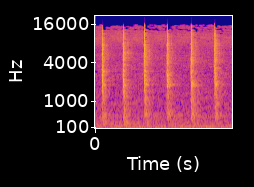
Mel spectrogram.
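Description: Sharp metallic clicks, evenly spaced at about three a second, from hand-tool work on a car's front suspension during a shock absorber fitting.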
